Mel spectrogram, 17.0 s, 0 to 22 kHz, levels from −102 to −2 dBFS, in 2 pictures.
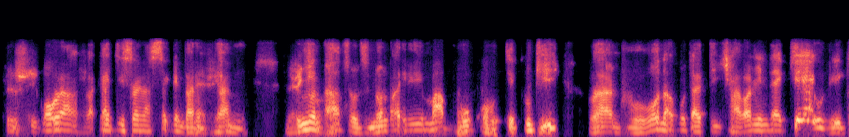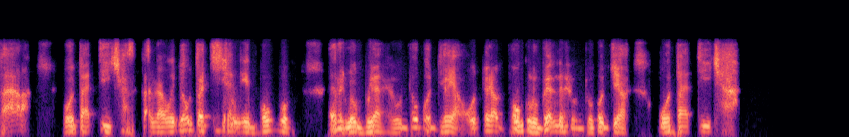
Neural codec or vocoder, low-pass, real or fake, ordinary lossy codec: codec, 24 kHz, 1.5 kbps, HILCodec; 7.2 kHz; fake; Opus, 16 kbps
